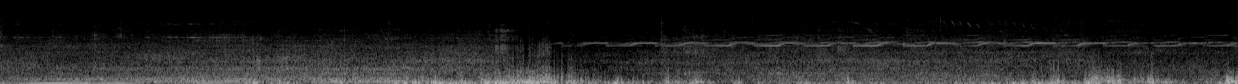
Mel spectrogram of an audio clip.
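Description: Level crossing audible warning alarm starting about five and a half seconds in, a repeating warbling yelp that keeps going as the amber and then red road signals come on: the crossing is closing for an approaching train. Wind noise rumbles on the microphone throughout.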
